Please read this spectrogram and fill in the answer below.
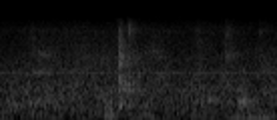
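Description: Near silence: faint room tone with one soft click a little under a second in.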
